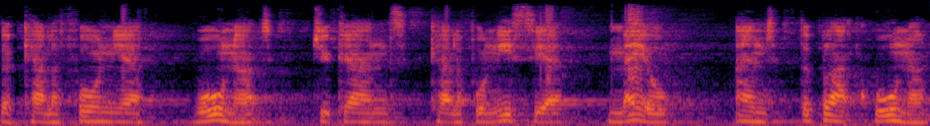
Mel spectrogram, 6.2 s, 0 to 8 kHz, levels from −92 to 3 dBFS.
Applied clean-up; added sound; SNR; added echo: none; none; none; reverberation time 2.3 s.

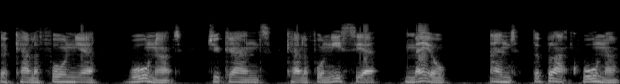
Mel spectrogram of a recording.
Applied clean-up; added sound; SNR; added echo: none; none; none; none.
